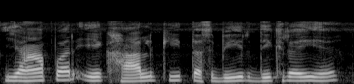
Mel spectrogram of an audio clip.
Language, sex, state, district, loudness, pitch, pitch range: Hindi, male, Uttar Pradesh, Varanasi, -21 LUFS, 175 Hz, 165-185 Hz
